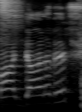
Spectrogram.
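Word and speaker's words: Bogdanović: Bogdanovich? – Heck yeah.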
